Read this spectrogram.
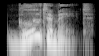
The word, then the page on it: glutamate: British English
